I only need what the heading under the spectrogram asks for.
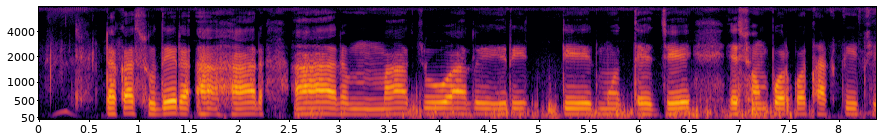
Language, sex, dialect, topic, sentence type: Bengali, male, Western, banking, statement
